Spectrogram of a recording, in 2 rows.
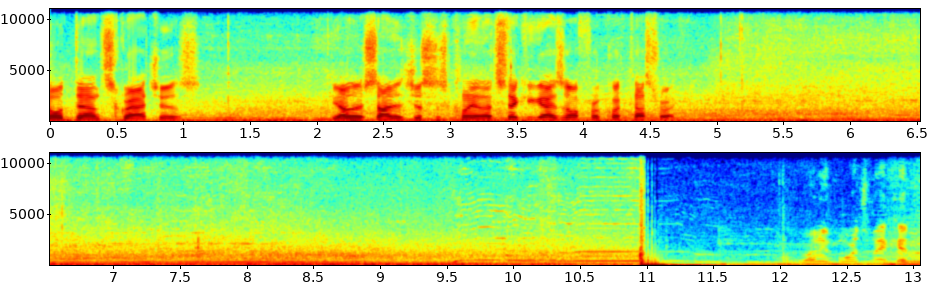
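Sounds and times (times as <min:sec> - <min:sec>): car door slamming: 0:10.4 - 0:12.2.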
